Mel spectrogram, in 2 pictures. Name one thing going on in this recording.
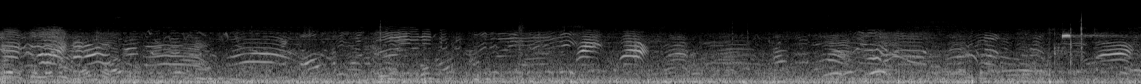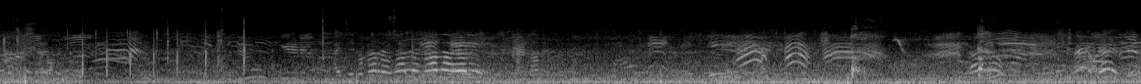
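Young women shout across an open field in the distance.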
